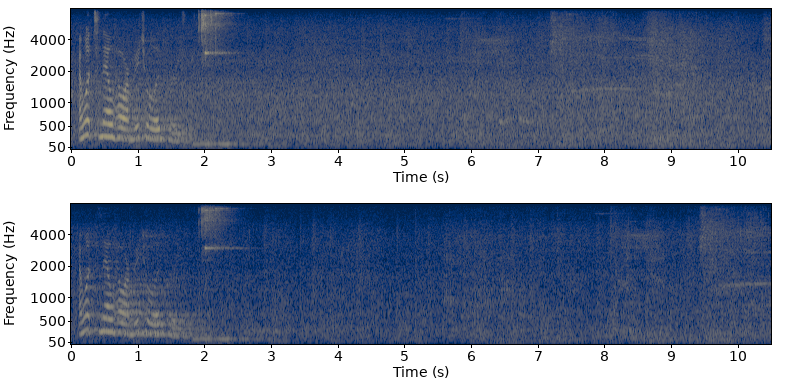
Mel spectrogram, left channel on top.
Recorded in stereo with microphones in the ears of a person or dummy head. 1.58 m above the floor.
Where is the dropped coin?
15° left (ahead or behind), 1.7 m.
